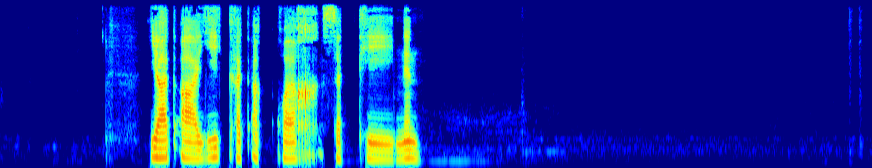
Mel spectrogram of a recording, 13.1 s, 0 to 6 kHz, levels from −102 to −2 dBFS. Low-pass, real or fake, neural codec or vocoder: 5.4 kHz; real; none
